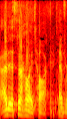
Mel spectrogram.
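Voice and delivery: ordinary talk

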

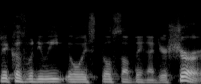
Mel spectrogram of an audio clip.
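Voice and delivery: plain

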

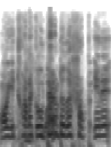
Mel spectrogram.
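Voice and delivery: put-on very high, very loud Cockney accent. Friends mocking British accents as unattractive, in a mock Cockney accent. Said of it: "Cockney accents or whatever the fuck they are".

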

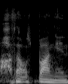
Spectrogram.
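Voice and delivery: whispering under breath. Showing how to comment to a friend during a film: whispering under breath. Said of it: "under your breath go".

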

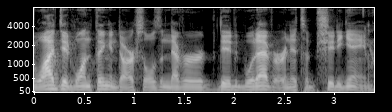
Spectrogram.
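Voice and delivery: offhand, dismissive tone. Imitating what Josh was expected to say: imitating Josh. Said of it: "I was waiting for Josh to say".

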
